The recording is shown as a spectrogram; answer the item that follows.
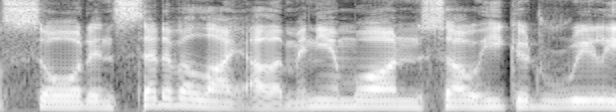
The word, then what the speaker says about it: aluminium: instead of a light aluminium one, so he could really feel the weight of it. Aluminium. You better not be writing it's pronounced aluminum in the comments, I'll bloody get you.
